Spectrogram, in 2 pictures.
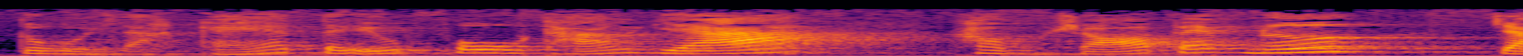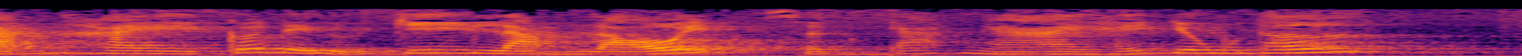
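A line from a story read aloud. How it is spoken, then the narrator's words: Fearful, whimpering plea. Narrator (Vietnamese): Vương xã trưởng thấy quân lính đến ồ ạt, liền ... rên rỉ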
